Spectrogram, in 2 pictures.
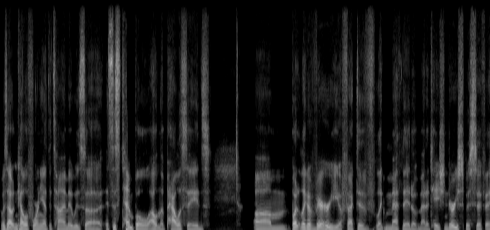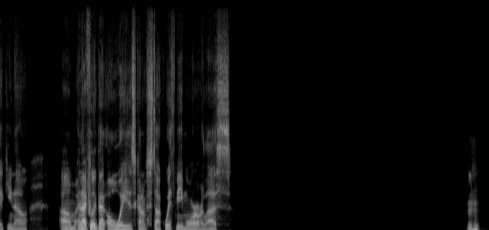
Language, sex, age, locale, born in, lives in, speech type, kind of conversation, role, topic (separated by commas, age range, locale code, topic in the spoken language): English, male, 30-34, en-US, United States, United States, conversation, advice, user, How should I start therapy or self-reflection?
